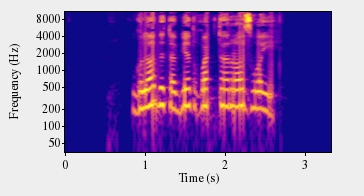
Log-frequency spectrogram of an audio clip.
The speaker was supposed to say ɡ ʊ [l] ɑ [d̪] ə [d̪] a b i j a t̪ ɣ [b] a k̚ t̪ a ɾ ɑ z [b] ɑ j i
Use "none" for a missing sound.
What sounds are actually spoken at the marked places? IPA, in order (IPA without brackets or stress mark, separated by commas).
l, d̪, t̪, w, w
